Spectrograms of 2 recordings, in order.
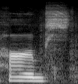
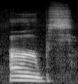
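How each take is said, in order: First: It is said with a pronounced h. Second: It is said with a silent h.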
